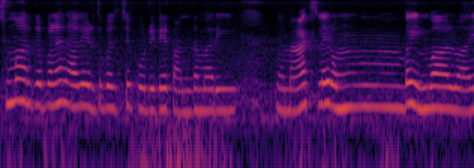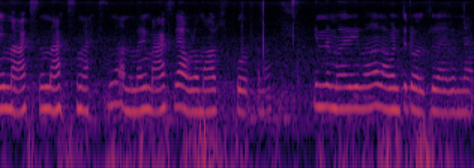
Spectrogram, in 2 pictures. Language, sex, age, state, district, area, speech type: Tamil, female, 45-60, Tamil Nadu, Tiruvarur, urban, spontaneous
